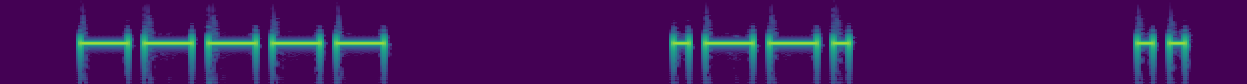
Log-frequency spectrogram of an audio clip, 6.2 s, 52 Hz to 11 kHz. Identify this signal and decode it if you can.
Morse code, heard as a keyed tone, about 15 wpm, spaced as for 5 wpm, 700 Hz. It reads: 0PI
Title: USA Call Signs - 5 Characters - 6x Character Spacing - 15wpm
